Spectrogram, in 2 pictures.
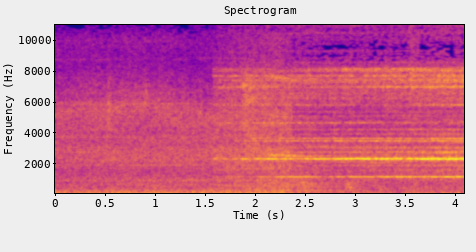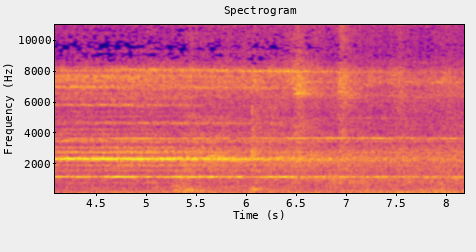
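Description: ER160 Stadler FLIRT electric multiple unit running through an underground platform, a steady rumble of wheels on rail growing louder about two seconds in. A steady high-pitched squeal sounds over it from about a second and a half in until near the end.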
